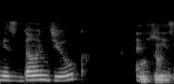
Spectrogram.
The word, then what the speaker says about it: Dondyuk: uh Laurel core and tonight we have Maxim donek uh he sorry sorry uh Anika you know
